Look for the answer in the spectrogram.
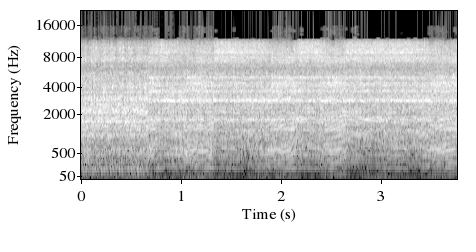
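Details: Two-stroke engine after reed (petal) valve repair for a no-start with wet spark plug: high, buzzing note holds steady and even for several seconds before cutting off, running cleanly.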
